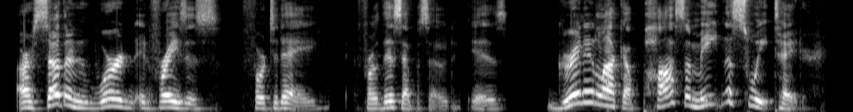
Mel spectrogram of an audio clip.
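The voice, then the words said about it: Put-on Southern US accent. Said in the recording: “I'm going to have to get into my Southern accent”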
